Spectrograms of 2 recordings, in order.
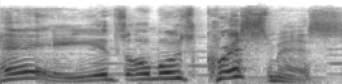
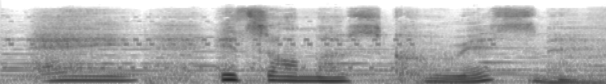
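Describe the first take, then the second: First: It is said in a plain reading voice. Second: It is said in a put-on sexy voice.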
